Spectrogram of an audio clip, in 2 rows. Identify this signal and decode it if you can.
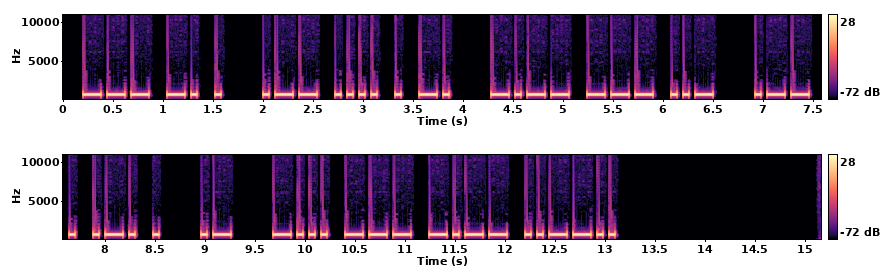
Morse code, heard as a keyed tone, about 21 wpm, 700 Hz. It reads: ONE WHEN YOU WERE A BOY?
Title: Sentences from Top 1000 Words - Review Part 1 - 20wpm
